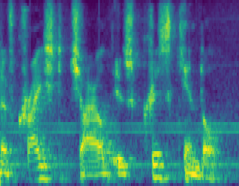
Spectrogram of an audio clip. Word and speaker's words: Christkindl: And the German pronunciation of Christ child is Christkindl. Like kindergarten, kindercare, kind means child, Christ means Christ.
